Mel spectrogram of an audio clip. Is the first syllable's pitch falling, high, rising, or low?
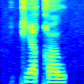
high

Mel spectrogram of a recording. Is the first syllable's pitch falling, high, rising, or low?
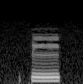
high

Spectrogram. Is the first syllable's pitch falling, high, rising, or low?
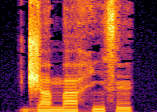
high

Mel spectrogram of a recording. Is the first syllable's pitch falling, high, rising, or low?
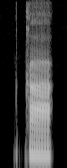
low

